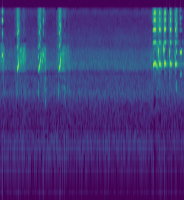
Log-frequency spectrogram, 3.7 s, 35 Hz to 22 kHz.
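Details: Bald eagle perched on the nest rock on an afternoon, July 17, 2018, calling out: a few short high chirps around half-second intervals, then a rapid run of sharp piping notes near the end.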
